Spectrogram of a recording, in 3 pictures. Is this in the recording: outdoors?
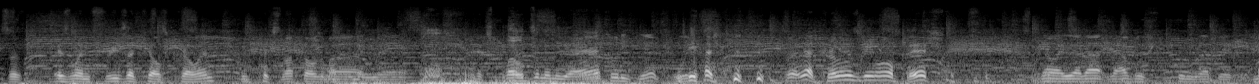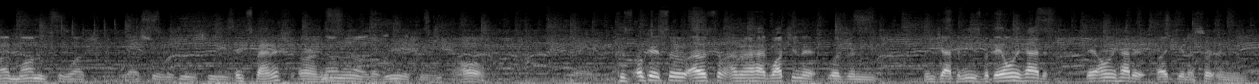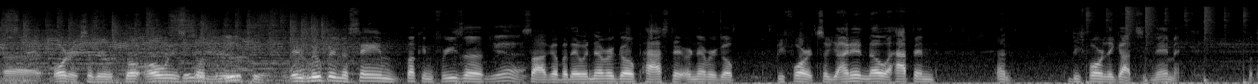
yes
